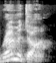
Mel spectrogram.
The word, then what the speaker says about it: Ramadan: a DNA whichever way it's still pronounced Ramadan as if it were a th that is the proper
